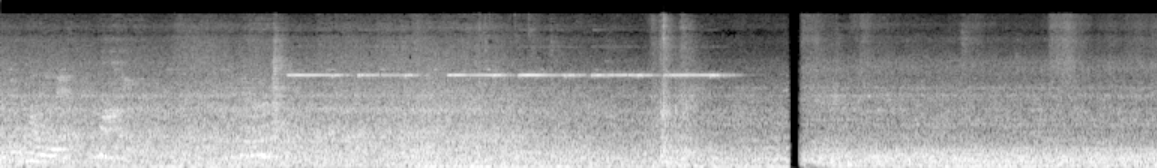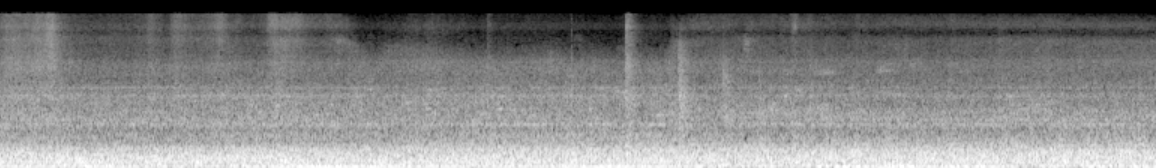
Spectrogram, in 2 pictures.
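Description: A Medha AC local train runs between Nala Sopara and Vasai Road on the Borivali to Virar line, a loud continuous rumble of wheels on rail with a brief high squeal early on and a short dropout, heard from inside the car.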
